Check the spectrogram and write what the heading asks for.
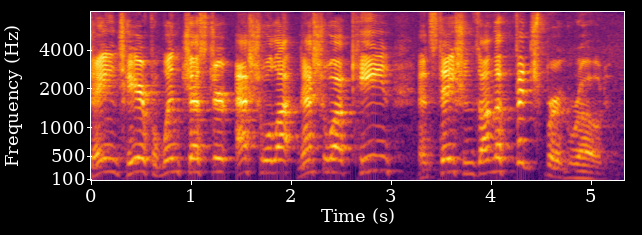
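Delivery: wide-mouthed, loud, high announcing call. Narrator reading a story, the whale rushes up the beach: calling out, mouth wide open. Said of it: "there was a whale, / Then the whale opened his mouth back and back and back till it nearly touched his tail, and he swallowed the shipwrecked mariner, / and he ate fishes. / I've got the hiccups."".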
